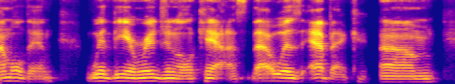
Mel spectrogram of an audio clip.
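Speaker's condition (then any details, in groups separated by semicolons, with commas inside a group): ALS; normal a year ago, no longer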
